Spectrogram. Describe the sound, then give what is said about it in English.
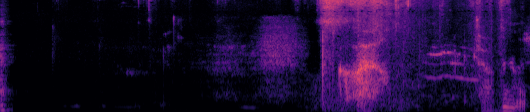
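After a few quiet seconds, a cat lets out loud, drawn-out meows, one rising wail followed by shorter cries, with faint breathy noises in the background. “Whose cat is that?”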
